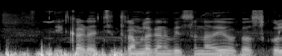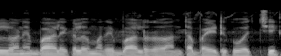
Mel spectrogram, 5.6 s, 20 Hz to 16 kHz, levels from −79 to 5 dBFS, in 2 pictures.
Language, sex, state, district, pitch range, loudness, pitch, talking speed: Telugu, male, Andhra Pradesh, Sri Satya Sai, 90-100 Hz, -21 LUFS, 95 Hz, 115 wpm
